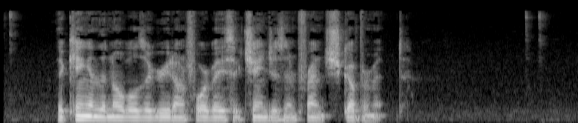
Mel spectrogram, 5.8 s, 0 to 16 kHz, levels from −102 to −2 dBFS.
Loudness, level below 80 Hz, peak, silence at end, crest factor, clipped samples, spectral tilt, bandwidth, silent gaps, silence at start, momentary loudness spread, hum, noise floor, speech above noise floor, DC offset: -24 LUFS; -50 dBFS; -6 dBFS; 1.75 s; 20 dB; under 0.1%; -5.5 dB/octave; 11.5 kHz; none; 0.1 s; 12 LU; none; -71 dBFS; 47 dB; under 0.1%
